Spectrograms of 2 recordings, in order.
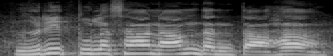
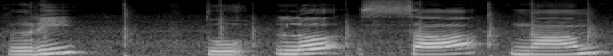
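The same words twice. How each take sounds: First: Said in the usual way. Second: Very slow ऋतुलसानाम, each syllable held apart, then दंताः. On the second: Shown as a demonstration. Teacher giving students the Sanskrit rule for dentals, slowly syllable by syllable. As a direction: spell out ऋतुलसानाम दंताः in long separate pieces.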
